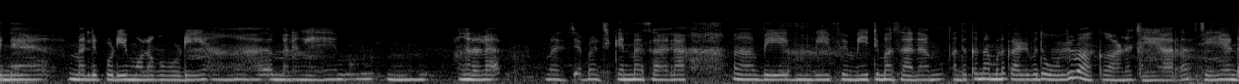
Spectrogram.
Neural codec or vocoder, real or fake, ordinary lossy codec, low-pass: codec, 16 kHz in and 24 kHz out, 2.2 kbps, FireRedTTS-2 codec; fake; none; 7.2 kHz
